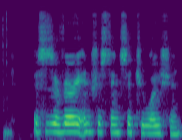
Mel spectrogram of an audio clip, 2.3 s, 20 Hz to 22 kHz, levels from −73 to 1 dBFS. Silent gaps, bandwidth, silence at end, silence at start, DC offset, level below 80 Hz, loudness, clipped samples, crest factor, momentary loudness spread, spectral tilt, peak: none; 16.5 kHz; 0 s; 0.05 s; under 0.1%; -66 dBFS; -25 LUFS; under 0.1%; 16 dB; 7 LU; -4 dB/octave; -10 dBFS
